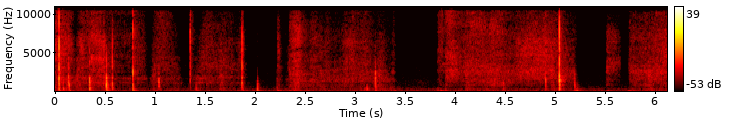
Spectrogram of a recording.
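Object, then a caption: Foil-lined paper coffee bag. A partly full, purple foil-lined paper coffee bag is crinkled and squeezed in the hands close to the microphone. About eight sharp, bright crackles stand out over a steady, hissy rustle of the paper and foil.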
